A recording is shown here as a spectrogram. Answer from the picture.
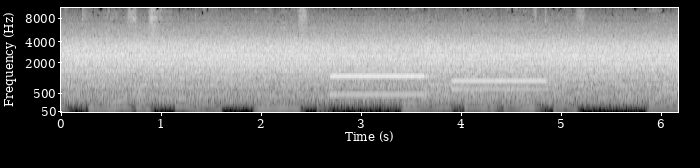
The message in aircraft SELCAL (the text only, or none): EQ-HM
